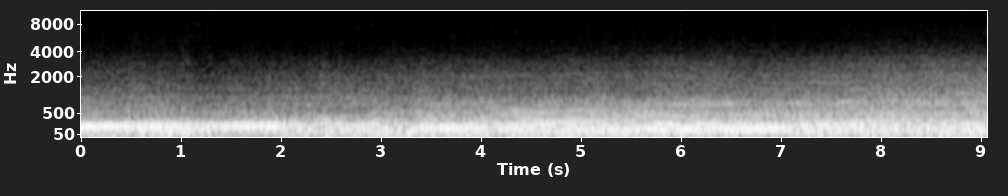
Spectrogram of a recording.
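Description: Ford Shelby GT500's supercharged V8 heard from inside the cabin while cruising, a steady engine drone over tyre and road noise. The engine note drops in pitch about three seconds in.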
